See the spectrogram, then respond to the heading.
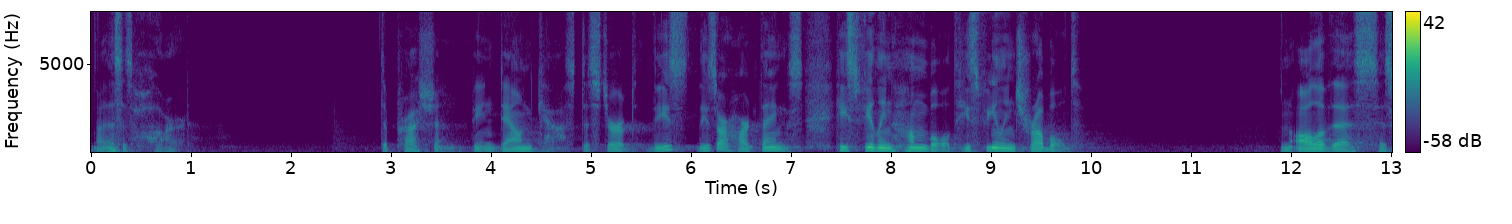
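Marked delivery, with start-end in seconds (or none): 0.0-7.1 breathy near-whisper, slow; hushed. Real, not acted. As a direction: lean in and drop to a hush. Pastor turns to depression.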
